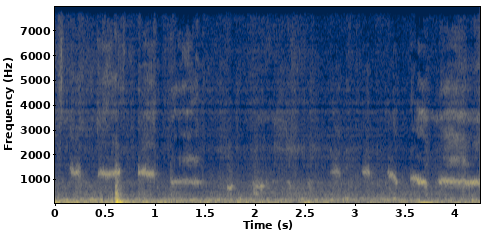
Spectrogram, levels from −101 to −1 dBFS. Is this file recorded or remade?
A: remade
